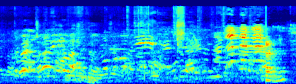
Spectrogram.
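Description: Chatter of a group of people talking at once, many voices overlapping with no one speaker standing clear, and one higher voice coming forward near the end.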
